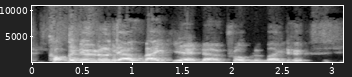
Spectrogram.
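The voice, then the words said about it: Put-on Cockney accent, needs work. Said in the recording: “But you got to work that Cockney accent in.”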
